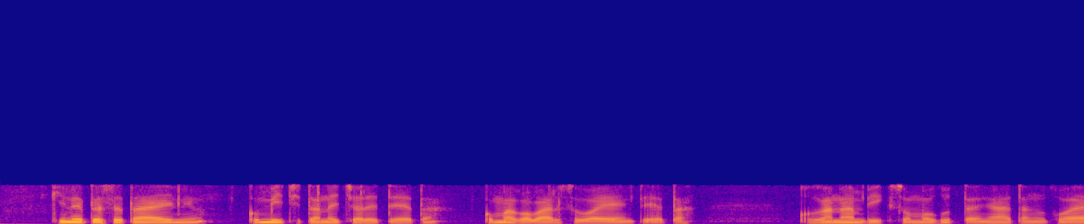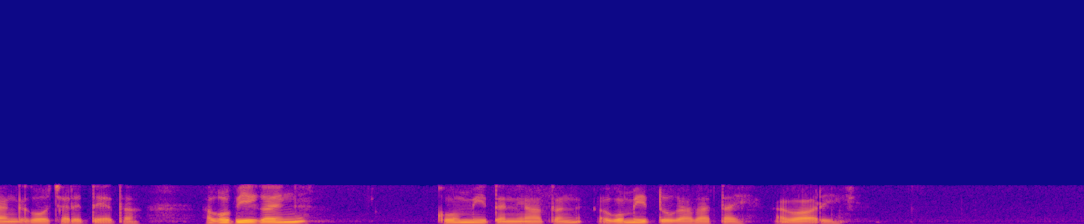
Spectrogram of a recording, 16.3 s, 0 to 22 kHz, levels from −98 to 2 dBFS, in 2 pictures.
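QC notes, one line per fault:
8.76–8.78 s and 12.04–12.06 s, packet loss with pitch repetition: a single 20 ms packet went missing each time, just after "tenyaton ko agenge kochore" and just before "yoton akomii tugaa batai". The receiver looped the last pitch period, so each gap sounds like a brief buzzy hold. On the waveform it appears as identical repeated cycles, and on the spectrogram as flat, unchanging harmonic stripes. The G.711 telephone band above it stops at 4 kHz.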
